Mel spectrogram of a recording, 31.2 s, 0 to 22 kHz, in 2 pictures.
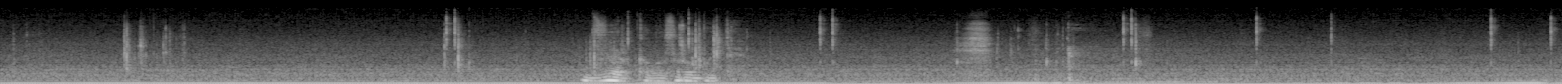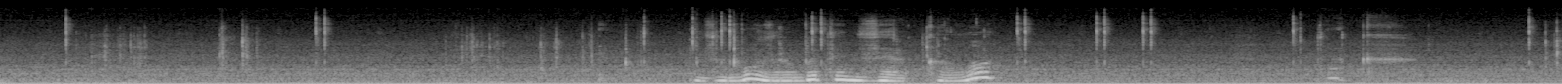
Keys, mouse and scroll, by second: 1.9 s, 5.7-6.8 scroll up 1, 6.8 shift+middle click, 7.7 1, 8.9 click, 11.9-13.5 drag, 16.2 click, 17.4 ctrl+z, 18.6 3, 19.4 click, 21.0 ctrl+z, 21.6 ctrl+z, 22.6 middle click, 23.5 click, 24.4 click, 25.4 3, 26.4 click, 27.2 click, 29.3 click.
